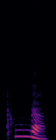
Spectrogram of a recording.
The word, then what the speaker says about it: тыңда: Нужно напомнить, как произносится «н» с хвостиком. Мы кончиком языка тянемся к верхнему небу и, не дотягиваясь до него, произносим обычную русскую букву «н». И у нас получается сонорная буква «н». Либо в помощь вам английский язык и сочетание букв «н» и буквы «g» в слове English. English. English.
